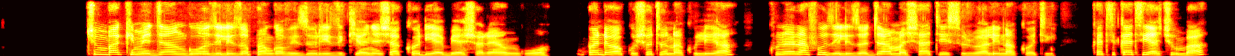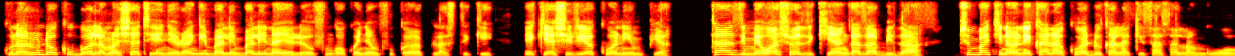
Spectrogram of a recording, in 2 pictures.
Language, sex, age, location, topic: Swahili, female, 18-24, Nairobi, finance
